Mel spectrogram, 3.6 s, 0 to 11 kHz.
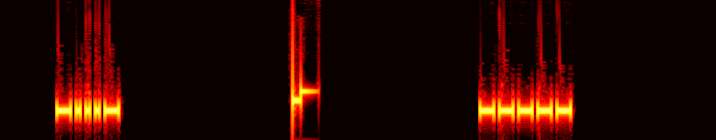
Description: Morse code, heard as a keyed tone, about 50 wpm, 700 Hz. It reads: <BT> 0
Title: Single Character (Letter:Number:Punctuation:Prosign) 50wpm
